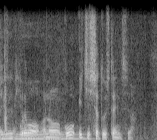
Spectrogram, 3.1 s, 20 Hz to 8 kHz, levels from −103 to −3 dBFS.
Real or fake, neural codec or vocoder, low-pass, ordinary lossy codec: real; none; 7.2 kHz; Opus, 64 kbps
